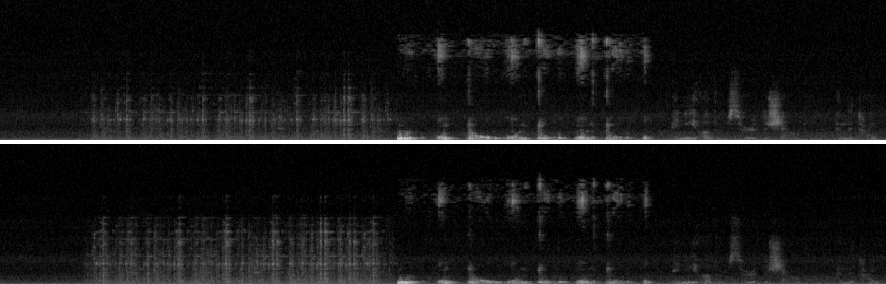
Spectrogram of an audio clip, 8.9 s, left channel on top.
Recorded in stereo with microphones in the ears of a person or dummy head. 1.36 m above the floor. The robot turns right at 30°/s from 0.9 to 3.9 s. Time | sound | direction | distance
4.0 | scissors | 55° left (ahead or behind) | 0.7 m
6.6 | a man speaking | 55° left (ahead or behind) | 3.5 m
